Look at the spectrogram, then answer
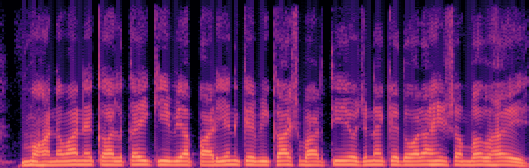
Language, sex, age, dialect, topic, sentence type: Magahi, male, 25-30, Western, banking, statement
